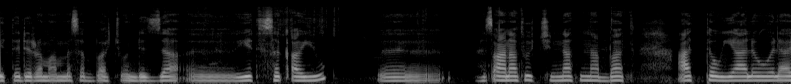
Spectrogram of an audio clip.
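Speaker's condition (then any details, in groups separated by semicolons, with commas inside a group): No condition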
